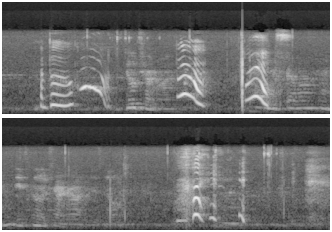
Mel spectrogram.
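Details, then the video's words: Abu, a Chinese Crested Powderpuff, howls along as though singing; a Papillon named Elphie tries to join in. Short sweeping, wavering voiced howls rise and fall in brief bursts separated by pauses, with softer vocal sounds between them in a small indoor room. "Chinese Crested Powder Puff Sings and Papillon Attempts to Join"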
